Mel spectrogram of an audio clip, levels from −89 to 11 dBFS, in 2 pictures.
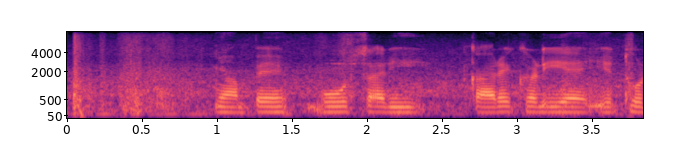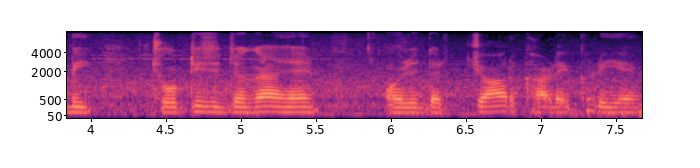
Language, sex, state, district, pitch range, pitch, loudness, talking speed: Hindi, male, Rajasthan, Bikaner, 135-145 Hz, 140 Hz, -16 LUFS, 140 wpm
